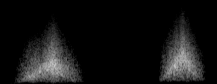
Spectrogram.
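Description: Two whoosh sound effects, each a short swell of noise that rises and falls away. The first comes near the start and the second, shorter one just before the end.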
